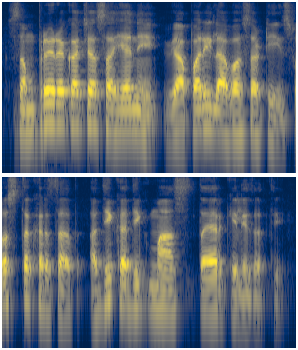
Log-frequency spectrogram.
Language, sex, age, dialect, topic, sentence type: Marathi, male, 51-55, Standard Marathi, agriculture, statement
